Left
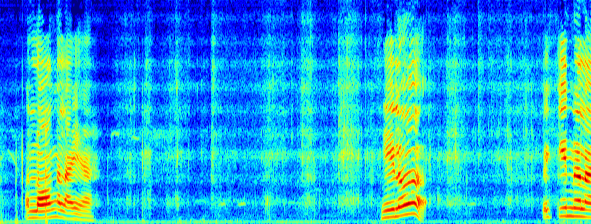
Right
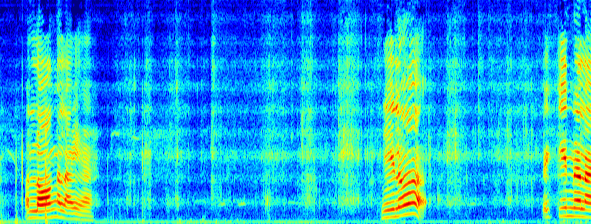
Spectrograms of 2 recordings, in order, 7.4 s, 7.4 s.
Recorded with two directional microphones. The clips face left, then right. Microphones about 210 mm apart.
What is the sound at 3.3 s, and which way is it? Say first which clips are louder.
Walk: even; 15° left (ahead or behind).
